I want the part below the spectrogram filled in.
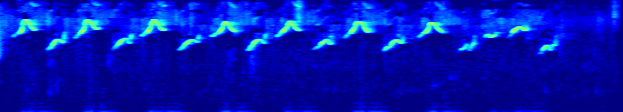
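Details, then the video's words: Java sparrow singing in a varied style, recorded with rain: a run of high, thin chirps that each slide down, about two per second, over soft low thumps throughout. "Glatik wingko jueh variasi dan air hujan"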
